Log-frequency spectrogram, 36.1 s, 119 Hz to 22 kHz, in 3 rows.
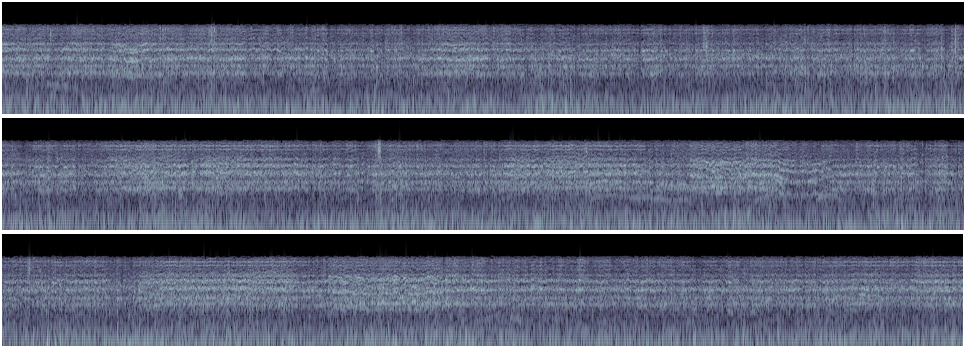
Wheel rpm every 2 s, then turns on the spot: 210, 210, 210, 210, 210, 210, 210, 210, 220, 210, 210, 210, 210, 200, 210, 220, 220, 220.
none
